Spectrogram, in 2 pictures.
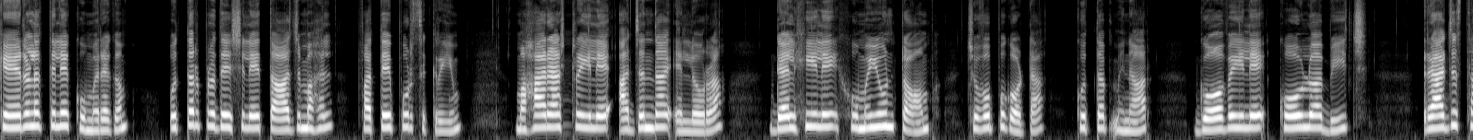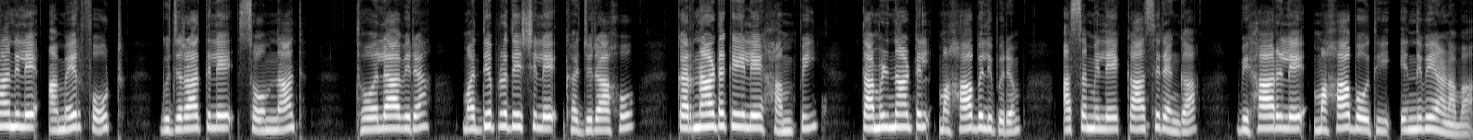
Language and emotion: Malayalam, neutral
